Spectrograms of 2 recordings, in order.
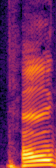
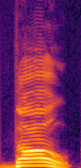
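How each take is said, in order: First: The word begins with a breathy 'th' sound. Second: The word begins with a voiced 'd' sound. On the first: The speaker calls it wrong. "थाव भी नहीं" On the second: The speaker calls it right.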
